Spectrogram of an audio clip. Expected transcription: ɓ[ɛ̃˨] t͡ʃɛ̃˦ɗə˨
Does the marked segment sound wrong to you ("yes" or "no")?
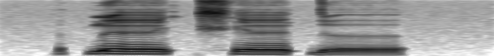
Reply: yes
